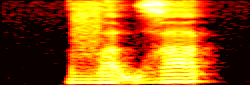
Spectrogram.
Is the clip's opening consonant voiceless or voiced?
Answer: voiced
